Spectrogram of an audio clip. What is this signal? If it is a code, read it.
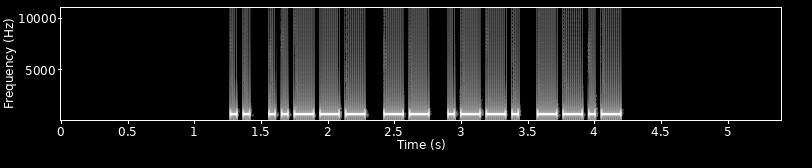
Morse code, heard as a keyed tone, about 25 wpm, 700 Hz. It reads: I2MPQ
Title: DXCC-100 Call Signs - 5 Characters - 25wpm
